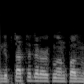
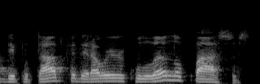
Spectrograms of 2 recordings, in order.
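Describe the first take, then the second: First: The name is said quickly and timidly. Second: The name is said slowly, openly and clearly. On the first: The speaker seems shy or intimidated saying it. The speaker calls it wrong. "Não fala assim" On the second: The speaker is proud and confident saying it. The speaker calls it right. "Tem que falar deputado federal Herculano Passos. Aí todo mundo entende"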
